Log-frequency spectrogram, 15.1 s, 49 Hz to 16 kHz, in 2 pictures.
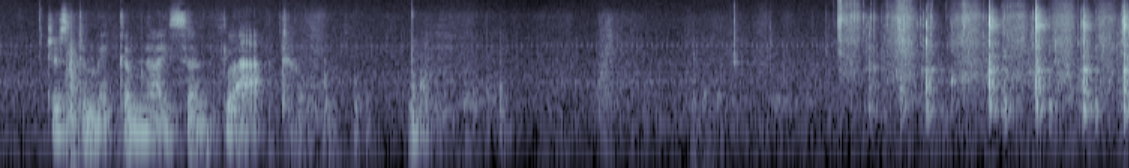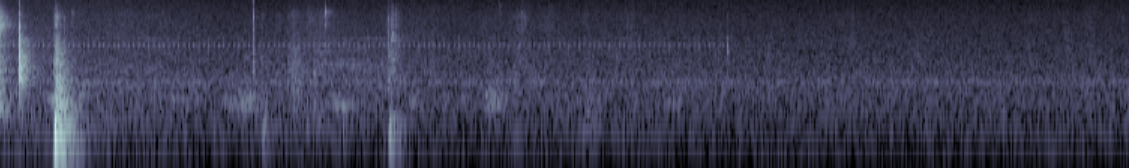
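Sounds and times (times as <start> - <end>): sharp clicks: 5.6 - 7.8.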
